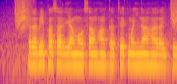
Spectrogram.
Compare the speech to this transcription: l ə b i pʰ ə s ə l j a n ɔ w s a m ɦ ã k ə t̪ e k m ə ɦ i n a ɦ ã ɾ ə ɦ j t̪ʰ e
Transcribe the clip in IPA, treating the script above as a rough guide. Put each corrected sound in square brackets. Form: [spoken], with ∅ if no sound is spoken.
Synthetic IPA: [ɾ] ə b i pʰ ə s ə l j a [m] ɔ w s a m ɦ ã k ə t̪ e k m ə ɦ i n a ɦ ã ɾ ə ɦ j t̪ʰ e

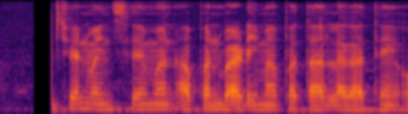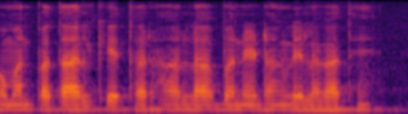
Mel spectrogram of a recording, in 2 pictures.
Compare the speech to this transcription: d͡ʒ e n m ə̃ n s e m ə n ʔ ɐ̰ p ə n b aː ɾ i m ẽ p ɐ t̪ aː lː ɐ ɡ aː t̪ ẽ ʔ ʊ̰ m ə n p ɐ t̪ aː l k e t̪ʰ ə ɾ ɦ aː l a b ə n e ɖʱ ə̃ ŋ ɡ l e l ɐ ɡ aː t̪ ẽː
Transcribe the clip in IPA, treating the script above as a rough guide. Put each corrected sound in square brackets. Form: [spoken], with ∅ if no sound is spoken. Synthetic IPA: d͡ʒ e n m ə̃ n s e m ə n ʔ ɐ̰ p ə n b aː [ɽ] i m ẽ p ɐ t̪ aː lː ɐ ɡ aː t̪ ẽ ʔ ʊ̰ m ə n p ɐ t̪ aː l k e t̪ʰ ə ɾ ɦ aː l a b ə n e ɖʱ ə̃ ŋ ɡ l e l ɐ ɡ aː t̪ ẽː

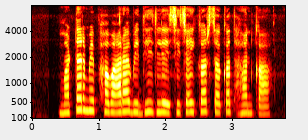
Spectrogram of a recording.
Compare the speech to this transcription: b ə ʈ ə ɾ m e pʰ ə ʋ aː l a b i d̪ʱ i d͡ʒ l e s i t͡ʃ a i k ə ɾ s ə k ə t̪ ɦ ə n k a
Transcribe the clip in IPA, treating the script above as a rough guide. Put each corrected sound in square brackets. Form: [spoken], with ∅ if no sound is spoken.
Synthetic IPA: [m] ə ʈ ə ɾ m e pʰ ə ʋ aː [ɾ] a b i d̪ʱ i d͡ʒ l e s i t͡ʃ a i k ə ɾ s ə k ə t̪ ɦ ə n k a

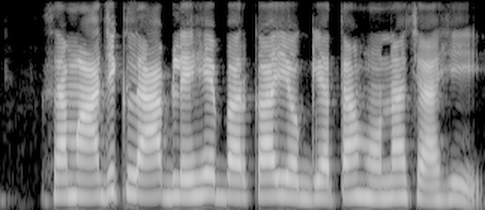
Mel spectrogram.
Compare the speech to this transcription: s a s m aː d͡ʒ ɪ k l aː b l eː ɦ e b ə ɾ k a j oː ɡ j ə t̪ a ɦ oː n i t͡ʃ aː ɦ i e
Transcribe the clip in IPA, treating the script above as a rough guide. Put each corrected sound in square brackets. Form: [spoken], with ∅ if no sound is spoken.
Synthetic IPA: s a [∅] m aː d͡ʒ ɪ k l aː b l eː ɦ e b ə ɾ k a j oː ɡ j ə t̪ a ɦ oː n [a] t͡ʃ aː ɦ i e

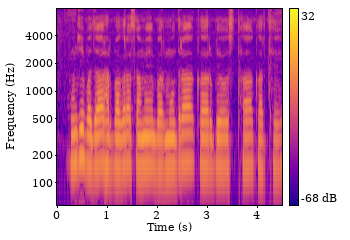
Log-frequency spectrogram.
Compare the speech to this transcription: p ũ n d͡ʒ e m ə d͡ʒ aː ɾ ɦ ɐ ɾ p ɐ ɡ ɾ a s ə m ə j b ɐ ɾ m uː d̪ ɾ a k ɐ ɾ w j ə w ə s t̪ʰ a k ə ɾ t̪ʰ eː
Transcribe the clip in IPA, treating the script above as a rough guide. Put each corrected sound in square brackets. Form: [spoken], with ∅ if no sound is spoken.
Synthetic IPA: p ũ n d͡ʒ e [b] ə d͡ʒ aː ɾ ɦ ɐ ɾ [b] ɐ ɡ ɾ a s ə m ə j b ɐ ɾ m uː d̪ ɾ a k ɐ ɾ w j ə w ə s t̪ʰ a k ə ɾ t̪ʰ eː

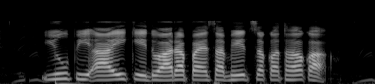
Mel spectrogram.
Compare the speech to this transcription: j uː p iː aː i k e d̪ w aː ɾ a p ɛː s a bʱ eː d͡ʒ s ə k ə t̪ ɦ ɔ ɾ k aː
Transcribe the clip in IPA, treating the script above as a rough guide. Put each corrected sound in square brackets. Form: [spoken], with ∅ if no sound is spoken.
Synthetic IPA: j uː p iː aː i k e d̪ w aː ɾ a p ɛː s a bʱ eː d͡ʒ s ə k ə t̪ ɦ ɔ [∅] k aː

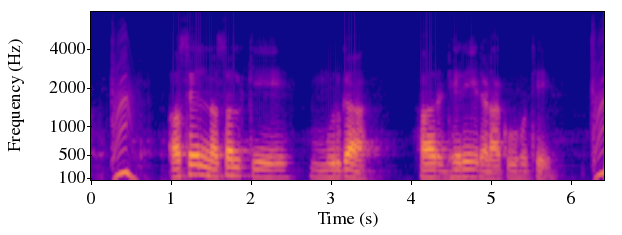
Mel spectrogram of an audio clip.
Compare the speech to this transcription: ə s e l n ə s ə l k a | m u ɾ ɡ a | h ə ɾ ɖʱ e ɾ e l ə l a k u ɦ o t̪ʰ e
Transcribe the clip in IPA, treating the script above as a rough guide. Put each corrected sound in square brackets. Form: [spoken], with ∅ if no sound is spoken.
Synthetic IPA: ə s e l n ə s ə l k [e] | m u ɾ ɡ a | h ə ɾ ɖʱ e ɾ e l ə [ɽ] a k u ɦ o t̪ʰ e

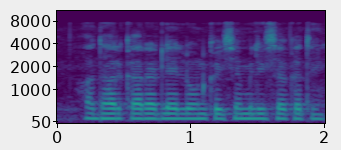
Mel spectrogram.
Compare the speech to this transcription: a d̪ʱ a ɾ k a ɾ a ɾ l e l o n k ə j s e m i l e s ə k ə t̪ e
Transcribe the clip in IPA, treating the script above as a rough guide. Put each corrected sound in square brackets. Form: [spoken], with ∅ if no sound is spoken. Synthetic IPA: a d̪ʱ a ɾ k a ɾ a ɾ l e l o n k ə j s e m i l [i] s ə k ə t̪ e

